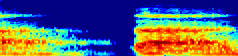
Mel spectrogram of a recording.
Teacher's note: Kalau ta itu ditiup, ta ditiup, jadi anginnya sedikit keluar.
